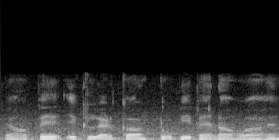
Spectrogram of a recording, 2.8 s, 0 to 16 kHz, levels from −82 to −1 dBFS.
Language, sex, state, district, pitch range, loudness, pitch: Hindi, female, Bihar, Saran, 125-135 Hz, -16 LUFS, 130 Hz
